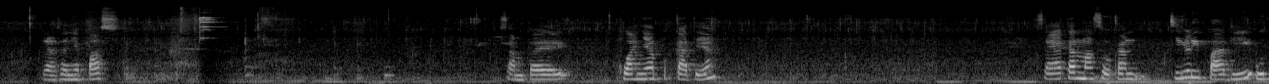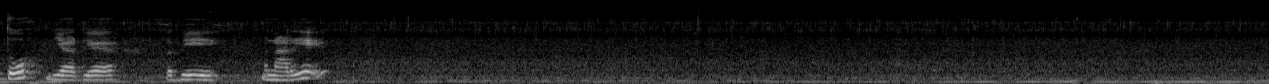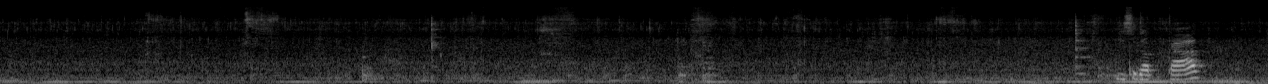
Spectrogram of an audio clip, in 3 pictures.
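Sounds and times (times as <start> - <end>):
gravy bubbling in a wok: 0.0 - 38.0.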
